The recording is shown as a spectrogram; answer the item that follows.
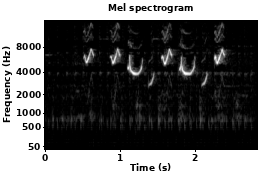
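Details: Great tit (glatik watu) singing a run of looping, bent whistles alternating high and lower over a low background murmur.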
